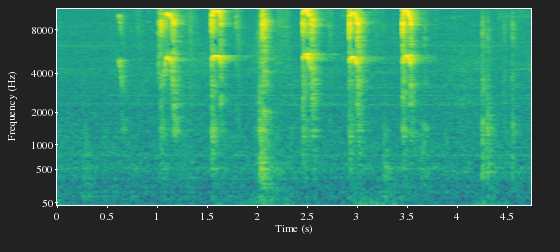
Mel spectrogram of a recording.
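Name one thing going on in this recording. Metal parts clink and tap against each other.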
